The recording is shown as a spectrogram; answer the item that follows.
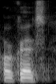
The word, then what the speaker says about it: Horcrux: So every Horcrux, pronouncing that right? Right. Yep. Horcrux still has a soul on Earth that's connected to it.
